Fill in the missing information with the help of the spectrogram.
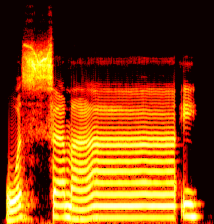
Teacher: इसे हम 3 से 4 सेकंड के लिए लंबा पढ़ेंगे। इसे मद्दे मुनफसिल कहा जाता है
